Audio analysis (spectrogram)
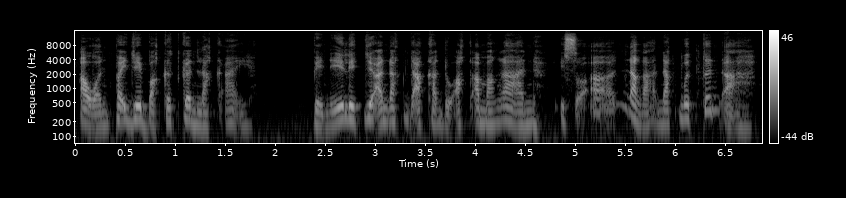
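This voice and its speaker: A woman's voice: on the low side, lively intonation, moderate pace, bright, forceful tone, breathy edge, no echo, exaggerated voice. A woman with a Filipino accent acting plaintive, put-upon family women in an audio drama. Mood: weary, plaintive.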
